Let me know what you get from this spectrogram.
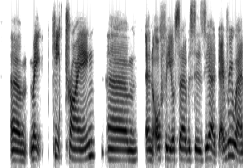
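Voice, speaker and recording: With an Australian accent, a woman speaks with ordinary pitch variation in a dry, close recording with no echo and a quiet background. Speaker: motorsport team administrator. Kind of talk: webinar interview. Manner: fast.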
